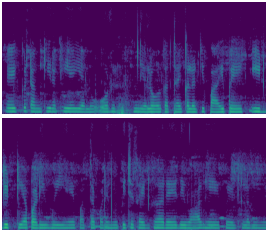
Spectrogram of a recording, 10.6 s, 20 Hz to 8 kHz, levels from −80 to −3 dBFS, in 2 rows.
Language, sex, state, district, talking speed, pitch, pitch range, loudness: Hindi, female, Bihar, Madhepura, 175 wpm, 210 Hz, 205-220 Hz, -37 LUFS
